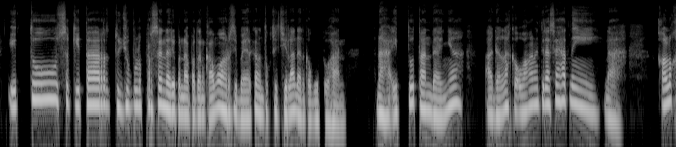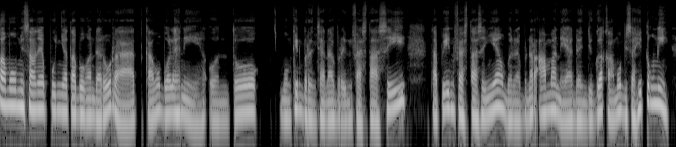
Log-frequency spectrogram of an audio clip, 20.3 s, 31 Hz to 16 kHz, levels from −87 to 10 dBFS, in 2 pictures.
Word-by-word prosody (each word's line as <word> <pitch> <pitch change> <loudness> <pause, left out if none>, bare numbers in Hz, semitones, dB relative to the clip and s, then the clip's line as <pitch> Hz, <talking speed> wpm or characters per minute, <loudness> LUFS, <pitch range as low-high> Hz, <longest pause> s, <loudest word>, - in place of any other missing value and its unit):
itu 235 +7 +2
sekitar 190 -1 +2 0.2
70% 175 +1 +1
dari 150 -3 +6
pendapatan 130 -2 +1
kamu 145 +7 +3
harus 135 -3 +2
dibayarkan 120 +2 +1
untuk - - -8
cicilan 130 +2 0
dan 120 - +1
kebutuhan. 105 -4 -4 0.5
Nah, 120 -3 +2
itu 140 +10 -1
tandanya 150 +4 +1 0.3
adalah 125 +7 -1
keuangan 145 +7 0
yang - - -12
tidak 190 -2 +2
sehat 220 0 +1
nih. 155 -10 -1
Nah, 105 -9 -6 0.5
kalau 185 +4 +1
kamu 180 -4 +4
misalnya 160 -3 +3
punya 145 -2 -1
tabungan 125 -2 +1
darurat, 110 - 0
kamu 115 +6 -1
boleh 130 -1 +1
nih 100 -6 -3
untuk 125 +7 -2 0.2
mungkin 115 +6 -3
berencana 105 -2 -2
berinvestasi, 105 - -1 0.4
tapi 150 0 -1
investasinya 125 +1 +1
yang 150 - -1
benar-benar 110 +4 -3
aman 135 +1 +1
ya, 105 -1 -2
dan 105 -1 -2
juga 110 +7 0
kamu 130 +2 -2
bisa 120 -2 -1
hitung 195 - +1
nih 180 -7 +4
135 Hz, 140 wpm, -23 LUFS, 115-165 Hz, 0.5 s, dari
